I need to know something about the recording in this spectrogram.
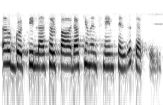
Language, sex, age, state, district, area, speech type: Kannada, female, 18-30, Karnataka, Chikkaballapur, rural, conversation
